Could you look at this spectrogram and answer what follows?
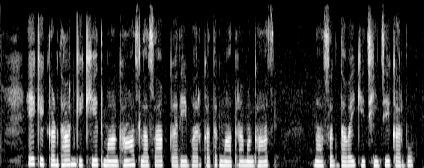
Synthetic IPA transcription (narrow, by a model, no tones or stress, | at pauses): eːkekːəɾd̪ʱaːnkekʰeːt̪mãɡʱãːslasaːpkəɾebəɾkət̪əkmaːt̪ɾamãɡʱãːs | naːsəkd̪əʋəiket͡ʃʰĩːt͡ʃekəɾboː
